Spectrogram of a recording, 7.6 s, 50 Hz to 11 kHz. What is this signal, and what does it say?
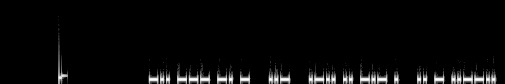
Morse code, heard as a keyed tone, about 28 wpm, 700 Hz. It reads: DONT U LIKE IT?
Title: Sentences from Top 300 Words and Abbreviations 28wpm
